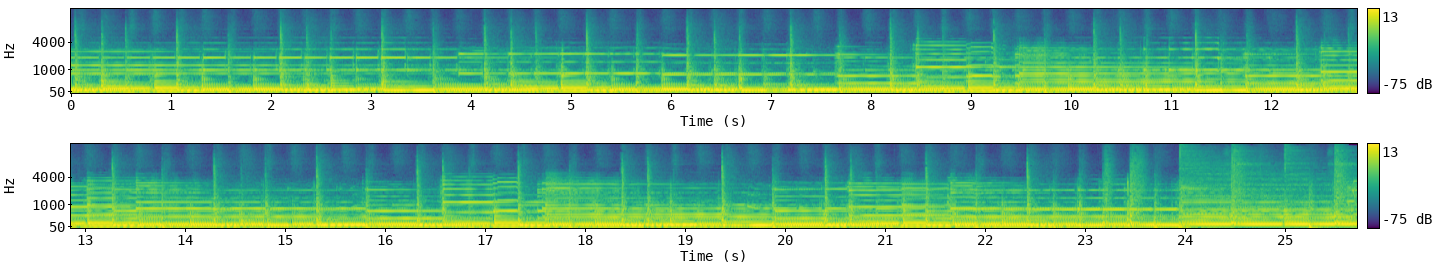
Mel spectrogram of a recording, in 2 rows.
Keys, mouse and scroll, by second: 1.0 scroll up 1, 1.6 scroll down 2, 2.1 middle click, 4.3 click, 6.0 click, 8.0-8.8 typing, 10.4 click, 12.1 click, 13.6 click, 15.8 8, 16.0 Return, 17.5 click, 19.3 click, 20.5 click, 22.7 click, 24.1-25.7 drag.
